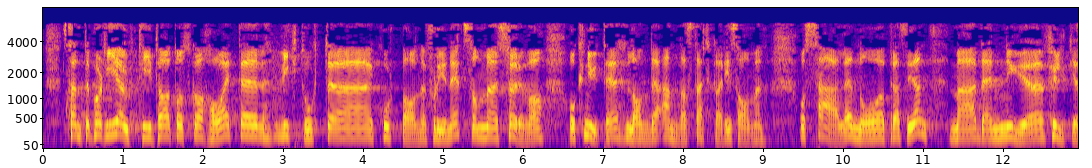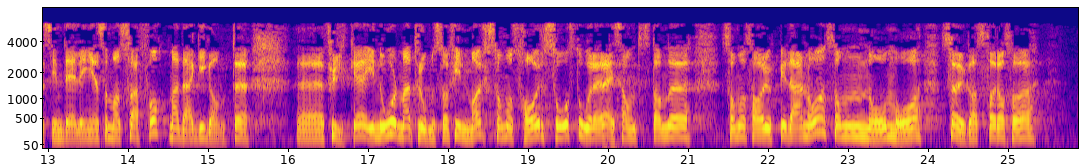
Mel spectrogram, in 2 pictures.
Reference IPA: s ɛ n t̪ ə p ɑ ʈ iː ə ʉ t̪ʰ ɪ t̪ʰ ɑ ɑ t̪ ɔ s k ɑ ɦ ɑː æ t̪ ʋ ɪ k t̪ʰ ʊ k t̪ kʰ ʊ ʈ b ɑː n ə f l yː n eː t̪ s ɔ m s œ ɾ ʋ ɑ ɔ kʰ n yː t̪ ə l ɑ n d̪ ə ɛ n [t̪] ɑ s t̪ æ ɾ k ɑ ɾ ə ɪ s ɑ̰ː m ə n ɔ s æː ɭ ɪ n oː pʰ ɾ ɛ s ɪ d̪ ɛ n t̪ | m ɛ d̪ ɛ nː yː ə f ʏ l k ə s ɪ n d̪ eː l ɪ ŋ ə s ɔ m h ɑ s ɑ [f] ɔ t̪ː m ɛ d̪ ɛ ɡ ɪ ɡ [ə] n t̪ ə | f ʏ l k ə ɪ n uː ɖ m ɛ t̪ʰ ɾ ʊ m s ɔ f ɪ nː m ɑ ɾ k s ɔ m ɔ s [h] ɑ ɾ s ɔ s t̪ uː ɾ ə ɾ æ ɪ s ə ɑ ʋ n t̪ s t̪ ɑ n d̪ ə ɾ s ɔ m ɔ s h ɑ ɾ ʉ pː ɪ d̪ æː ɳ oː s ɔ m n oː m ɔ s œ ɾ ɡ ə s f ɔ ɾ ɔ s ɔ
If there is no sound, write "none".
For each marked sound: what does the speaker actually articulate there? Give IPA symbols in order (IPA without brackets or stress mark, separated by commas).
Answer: d̪, f, ɑ, h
